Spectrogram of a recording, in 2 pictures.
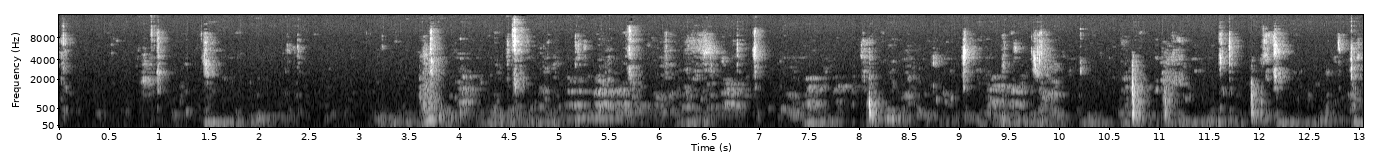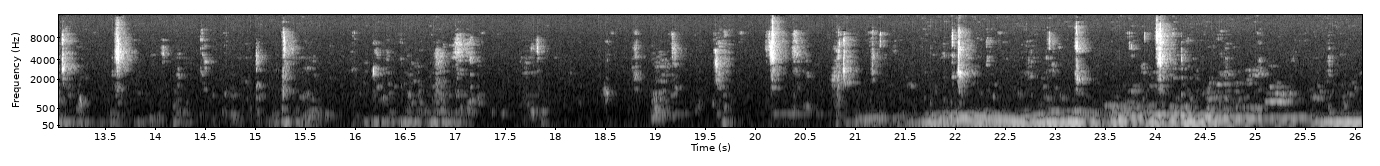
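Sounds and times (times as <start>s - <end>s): low steady hum: 0.0s - 26.0s
wet chewing: 0.0s - 26.0s
lip smacking: 3.2s - 26.0s
sharp mouth clicks: 18.8s - 24.9s.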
